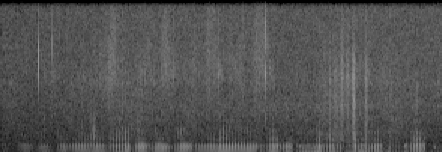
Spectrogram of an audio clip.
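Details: Domestic cat purring steadily and closely, a continuous low rumbling throb with slight rhythmic swells, fairly loud throughout with a few faint clicks over it.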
